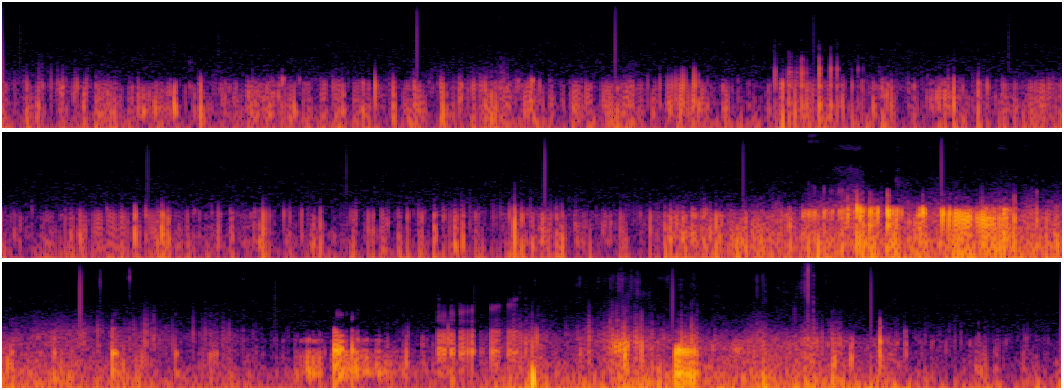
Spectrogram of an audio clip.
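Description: Continuous low gurgling and rumbling with louder bubbling surges; ordinary stomach growling from gas and fluid moving through the gut.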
